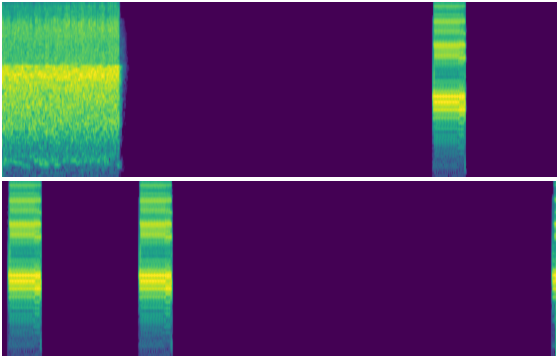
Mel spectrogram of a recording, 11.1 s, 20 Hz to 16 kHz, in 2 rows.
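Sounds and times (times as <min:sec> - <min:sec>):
harsh buzzy data tone bursts: 0:00.0 - 0:01.2, 0:04.3 - 0:04.7, 0:05.6 - 0:06.0, 0:07.0 - 0:07.3.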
